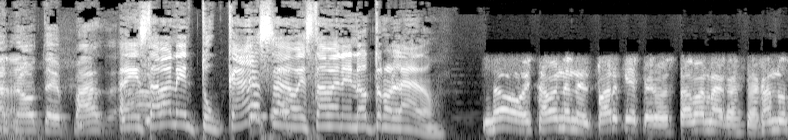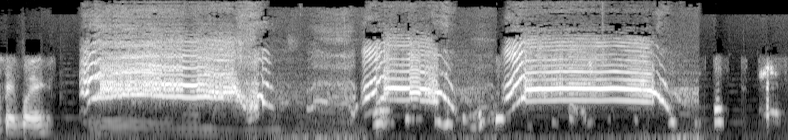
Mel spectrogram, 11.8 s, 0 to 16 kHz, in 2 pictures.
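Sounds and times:
speech: 0.0 - 6.6, 8.7 - 9.5
man screaming: 6.5 - 8.0, 8.6 - 10.9.

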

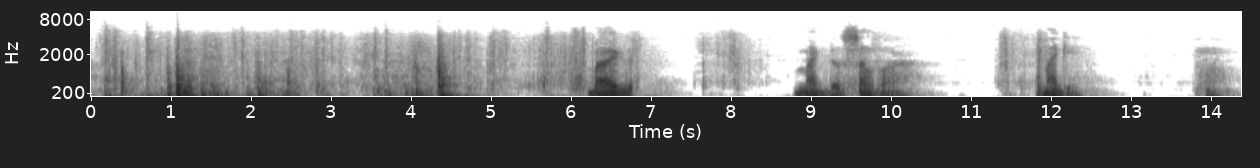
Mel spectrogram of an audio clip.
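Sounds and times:
top drawer of a wooden desk pulled open: 0.0 - 6.2
papers rustling: 0.0 - 8.5, 11.3 - 12.0
speech: 6.3 - 6.9, 9.0 - 10.3, 11.9 - 12.4.

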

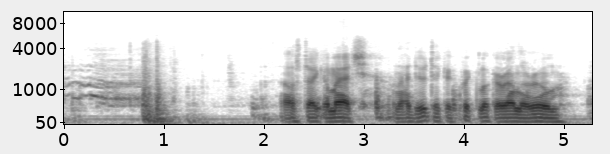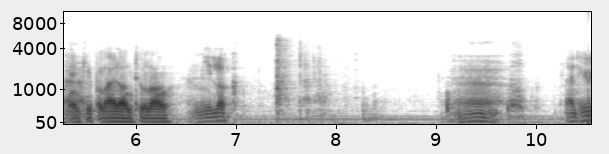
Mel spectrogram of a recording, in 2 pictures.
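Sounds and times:
door swinging shut: 0.0 - 1.4
speech: 2.2 - 7.1.

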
